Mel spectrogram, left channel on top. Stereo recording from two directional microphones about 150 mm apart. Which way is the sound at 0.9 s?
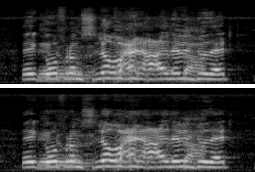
5° left (ahead or behind).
